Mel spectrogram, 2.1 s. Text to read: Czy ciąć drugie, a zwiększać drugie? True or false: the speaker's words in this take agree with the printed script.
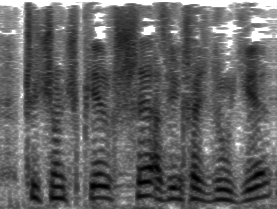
false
